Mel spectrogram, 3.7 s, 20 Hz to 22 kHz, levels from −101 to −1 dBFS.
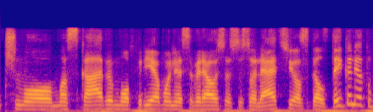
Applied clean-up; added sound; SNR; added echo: neural mask model DeepFilterNet 3.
